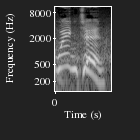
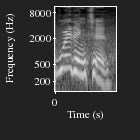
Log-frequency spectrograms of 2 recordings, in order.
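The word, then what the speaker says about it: Whittington: Great pass to Noah Wington, if I pronounce that right. Noah Wittington. That's That's how you pronounce that, yes.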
